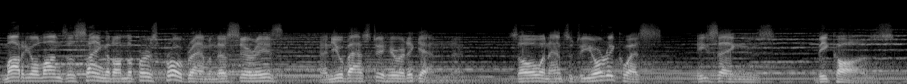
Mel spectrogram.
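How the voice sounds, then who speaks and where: A man's voice: mid-range voice, lively intonation, moderate pace. An American man working as a radio announcer, reading scripted show introductions and sponsor messages in 1950s broadcast style. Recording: dull old radio broadcast with music.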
